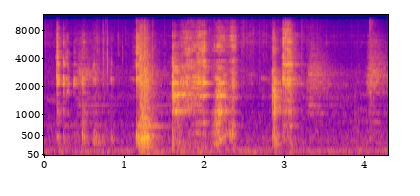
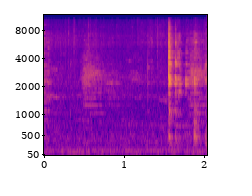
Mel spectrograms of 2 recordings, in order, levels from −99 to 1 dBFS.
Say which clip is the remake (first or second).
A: first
